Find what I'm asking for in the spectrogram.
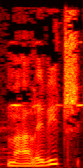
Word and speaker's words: Malević: Piše se Malević i na ruskom i na ukrajinskom, a tako se i izgovara, doduše na ruskom nešto mekše.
